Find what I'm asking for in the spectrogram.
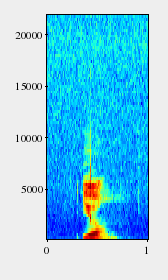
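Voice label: "ying", chinese pinyin, fourth tone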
